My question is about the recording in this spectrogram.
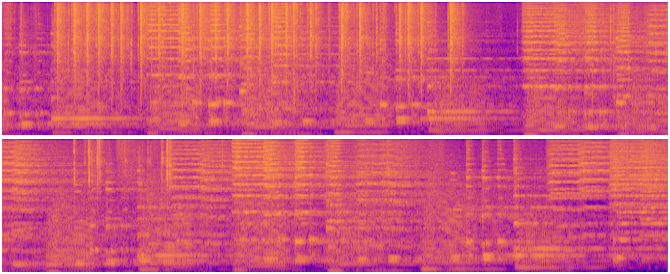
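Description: Rapid typing on a typewriter, many crisp clacking keystrokes in quick uneven bursts with a brief pause partway through, loud and alone.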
